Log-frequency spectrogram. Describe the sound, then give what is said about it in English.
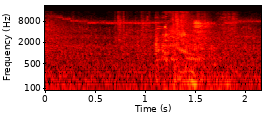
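A heavy truck engine in a video game rumbles steadily throughout as the truck is stuck, and about halfway through a sharp, hissing air brake burst rises over it before the engine drone settles back. “Bro, the truck is stuck!”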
